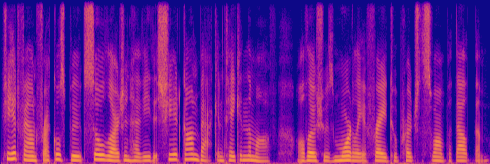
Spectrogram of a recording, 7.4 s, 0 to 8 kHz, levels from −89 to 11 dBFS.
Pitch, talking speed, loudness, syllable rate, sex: 195 Hz, 235 wpm, -18 LUFS, 5.6 syllables/s, female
